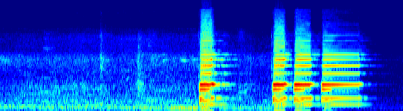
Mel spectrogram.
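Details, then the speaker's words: Denso snail horn newly installed with relay, battery-powered, on an automatic Vespa: one honk, then three short flat mid-pitch honks over idle hum; installer suspects the right-side horn is still obstructed; weak horn. "masih ada yang terganjal yang sebelah kanan kayaknya Hai belum maksimal banget suaranya eh"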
